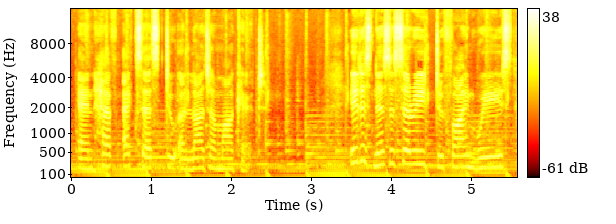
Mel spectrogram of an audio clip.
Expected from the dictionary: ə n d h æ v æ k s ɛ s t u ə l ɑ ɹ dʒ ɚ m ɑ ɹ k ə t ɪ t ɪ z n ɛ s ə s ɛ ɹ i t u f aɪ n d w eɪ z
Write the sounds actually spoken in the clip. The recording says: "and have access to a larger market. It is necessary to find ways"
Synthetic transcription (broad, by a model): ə n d h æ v æ k s ɛ s t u ə l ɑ dʒ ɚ m ɑ k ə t ɪ t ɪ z n ɛ s ə s ɛ ɹ i t u f aɪ n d w eɪ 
